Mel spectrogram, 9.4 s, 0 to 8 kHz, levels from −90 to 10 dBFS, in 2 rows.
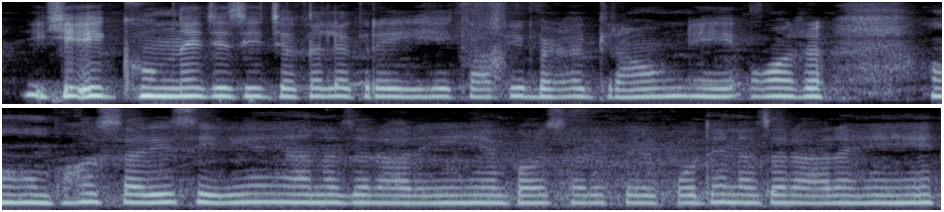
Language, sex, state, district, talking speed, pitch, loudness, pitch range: Hindi, female, Bihar, Jahanabad, 190 wpm, 230 Hz, -19 LUFS, 220-235 Hz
